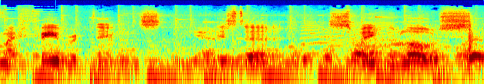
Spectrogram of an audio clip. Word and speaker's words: speculoos: Now, how do you say that again? – Speculoos. – Speculoos. – That's how you pronounce it in Dutch.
